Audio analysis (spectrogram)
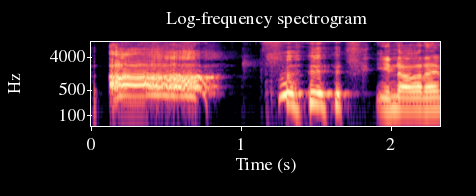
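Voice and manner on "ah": sudden high, loud confrontational "Ah!"; mock fighting yell. Reacting to a stranger's comment, with a high, loud mock fighting yell. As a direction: bark a quick ready-to-fight yell. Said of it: "my brain was so wired to be like".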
